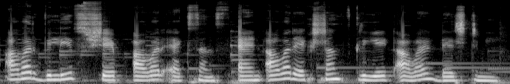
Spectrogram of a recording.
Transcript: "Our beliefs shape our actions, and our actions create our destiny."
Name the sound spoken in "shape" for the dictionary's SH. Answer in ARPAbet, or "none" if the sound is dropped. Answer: SH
